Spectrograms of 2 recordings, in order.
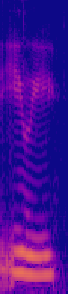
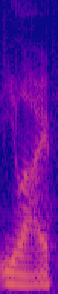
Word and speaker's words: Ely: So these are from up in Ely, Minnesota. – Not pronounced Eli.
